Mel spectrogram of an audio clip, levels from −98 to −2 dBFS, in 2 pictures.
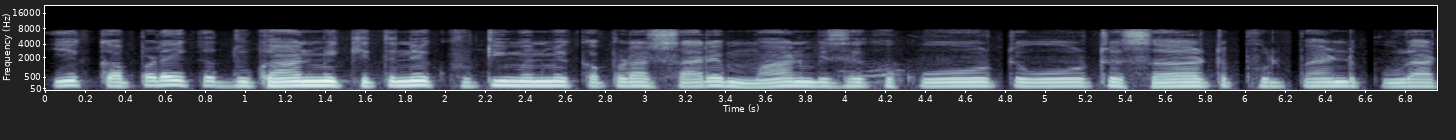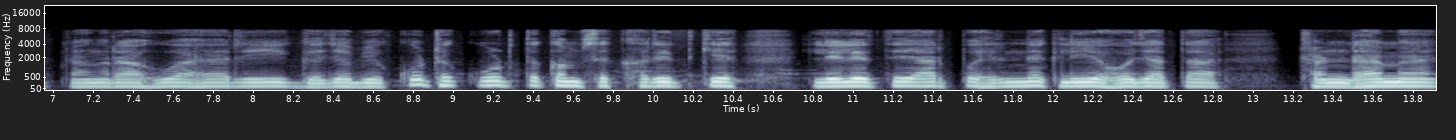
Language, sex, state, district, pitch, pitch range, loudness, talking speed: Hindi, male, Chhattisgarh, Balrampur, 145 Hz, 135-150 Hz, -21 LUFS, 190 wpm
